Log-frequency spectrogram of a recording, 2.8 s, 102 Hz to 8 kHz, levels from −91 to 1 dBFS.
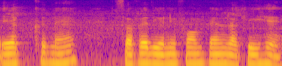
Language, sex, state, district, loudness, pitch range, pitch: Hindi, male, Chhattisgarh, Bilaspur, -16 LUFS, 110-120 Hz, 115 Hz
